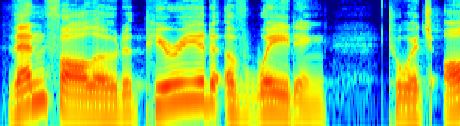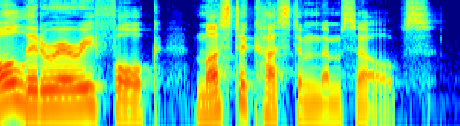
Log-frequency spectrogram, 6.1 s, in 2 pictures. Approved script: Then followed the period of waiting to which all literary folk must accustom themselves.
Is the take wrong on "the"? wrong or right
wrong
